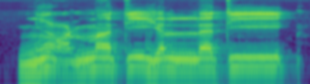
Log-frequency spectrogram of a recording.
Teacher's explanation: یہ لام جو ہے یہ ڈبل پڑھی جائے گی، یہ لام ڈبل پڑھی جائے گی، اس کے اوپر تین کنگر والی شد ہے تو اپنے مخرج میں یہ سختی سے پڑھی جائے گی۔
